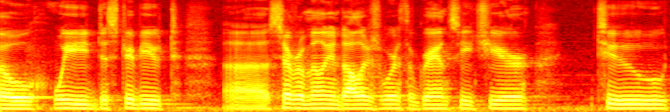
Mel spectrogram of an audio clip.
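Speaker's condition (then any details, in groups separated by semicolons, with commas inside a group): No condition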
